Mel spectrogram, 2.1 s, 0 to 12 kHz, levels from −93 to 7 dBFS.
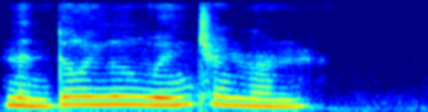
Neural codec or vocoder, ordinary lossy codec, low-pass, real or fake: codec, 24 kHz, 0.9 kbps, WavTokenizer, small release; AAC, 32 kbps; 10.8 kHz; fake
